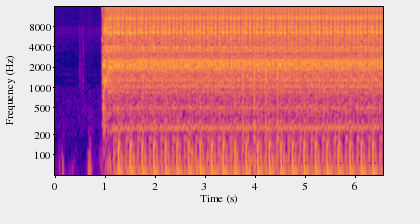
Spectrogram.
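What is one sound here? A motorcycle engine cranks over with a fast, steady, rhythmic churning.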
